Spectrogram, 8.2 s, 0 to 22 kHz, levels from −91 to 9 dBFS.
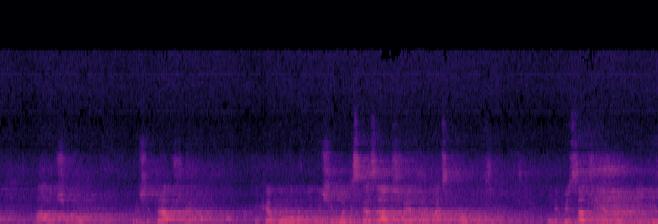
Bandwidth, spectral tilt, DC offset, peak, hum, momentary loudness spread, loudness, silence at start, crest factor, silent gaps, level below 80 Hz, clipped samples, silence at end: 17 kHz; -4 dB/octave; under 0.1%; -24 dBFS; none; 12 LU; -42 LUFS; 0 s; 20 dB; none; -82 dBFS; under 0.1%; 0 s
